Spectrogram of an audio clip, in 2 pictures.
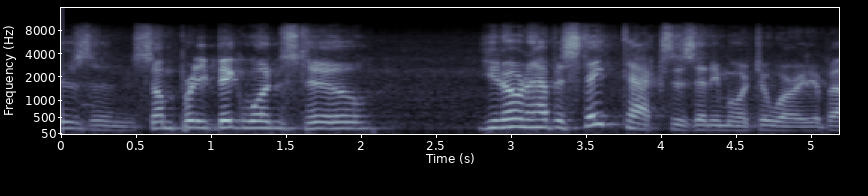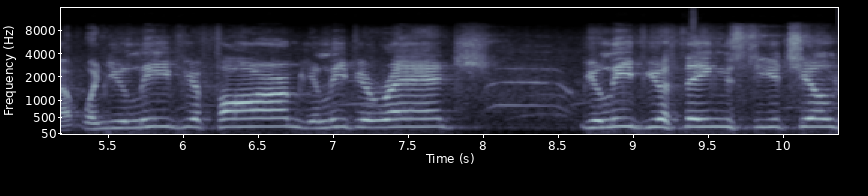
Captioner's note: cheering and applause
